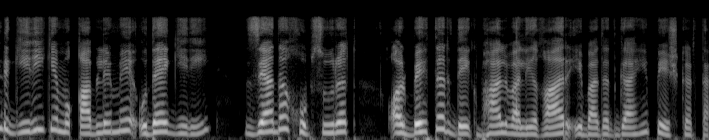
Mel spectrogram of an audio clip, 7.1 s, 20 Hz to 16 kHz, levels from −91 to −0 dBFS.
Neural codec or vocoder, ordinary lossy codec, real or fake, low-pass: vocoder, 22.05 kHz, 80 mel bands, WaveNeXt; none; fake; 9.9 kHz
